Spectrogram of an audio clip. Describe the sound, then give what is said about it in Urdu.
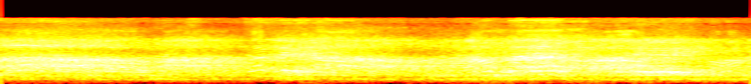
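A large crowd recites salawat together in unison, a loud, sustained chorus of many voices chanting in a steady, rolling rhythm for several seconds. “ایک صلوات پڑھ لیں تو میں ایک حدیث سناؤں.”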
